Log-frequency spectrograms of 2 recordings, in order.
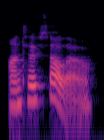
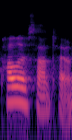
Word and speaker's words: Palo Santo: Ponto Solo. Palo Santo. Is that right? Palo Santo? Yeah, Palo Santo, not Ponto Solo.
